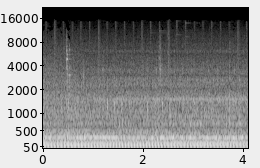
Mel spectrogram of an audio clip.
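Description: BMW 335is's twin-turbo N54 straight-six idling steadily.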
